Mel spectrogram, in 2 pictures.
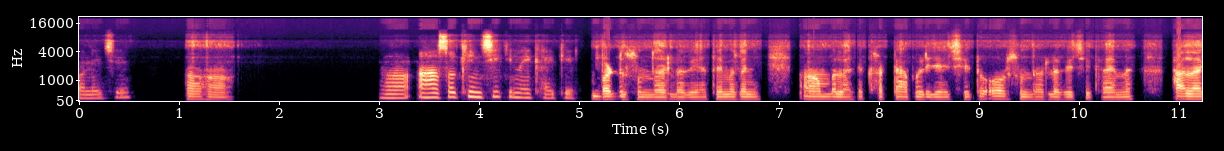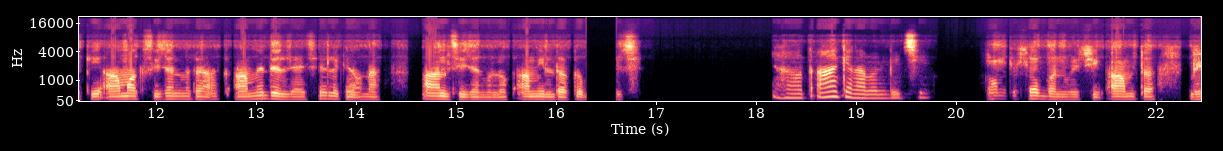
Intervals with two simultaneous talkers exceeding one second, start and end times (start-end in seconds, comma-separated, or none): none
